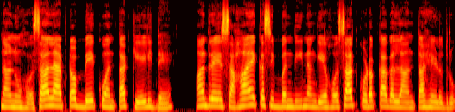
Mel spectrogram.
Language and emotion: Kannada, sad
